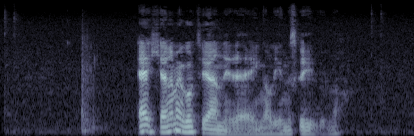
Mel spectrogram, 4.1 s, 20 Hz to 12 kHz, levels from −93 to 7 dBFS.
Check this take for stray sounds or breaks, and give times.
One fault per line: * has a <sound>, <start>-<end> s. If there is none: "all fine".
* has a thud, 0.8-1.1 s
